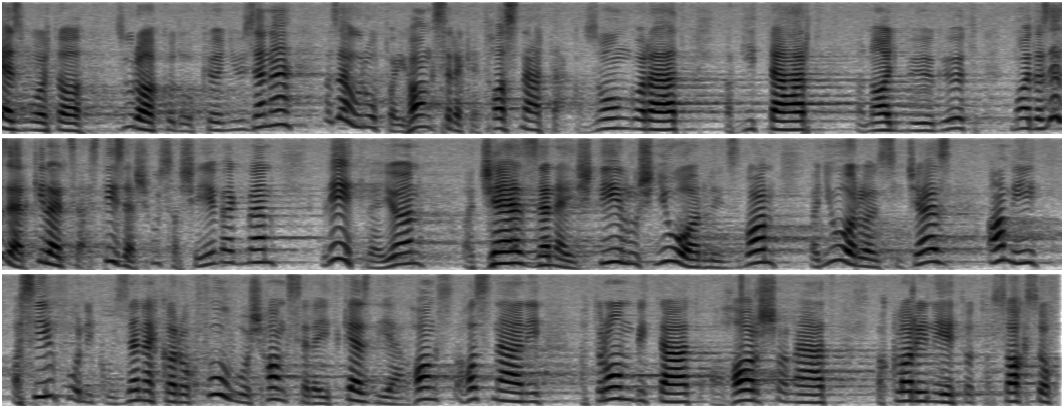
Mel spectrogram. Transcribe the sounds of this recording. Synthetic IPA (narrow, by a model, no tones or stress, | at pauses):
ɛzʋo̞lt̪ɒ | zuɾɒlko̞d̪oːkøɲːyzɛnɛ | ɒzɛuɾoːpɒjiɦɒŋksɛɾɛkɛt̪hɒsnaːlt̪aːkɒzo̞ŋɡoɾaːt̪ɒɡit̪aːrt̪ɒnɒɟbøːɡøːt̪ | mɒjd̪ɒzɛzɛrkilɛnt̪sa̰ːst̪izɛʃhusɒʃeːvɛɡ̚bɛn | leːt̪ʋɛjøn | ɒd͡ʒɛzːɛnɛjiʃt̪iːluʃɲuorlinzbɒnɒɲuorlɔnsid͡ʒɛz | ɒmi | ɒsiɱfonikuʒzɛnɛkɒɾo̞kfuːvoːʃhɒŋksɛɾɛjit̪kɛzd̪iɛlɦhɒsnaːlni | ɒt̪ro̞mbit̪aːt̪ɒhɒrʃo̞naːt̪ | ɒklɒɾineːt̪o̞t̪ɒsɒkso̞f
